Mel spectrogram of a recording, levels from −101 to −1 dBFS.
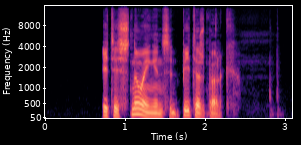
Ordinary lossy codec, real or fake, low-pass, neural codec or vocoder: none; real; 14.4 kHz; none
